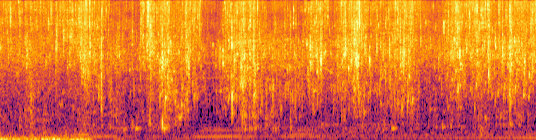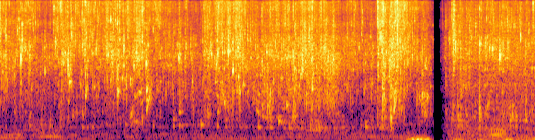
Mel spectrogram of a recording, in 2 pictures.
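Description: Hands swish and splash through water in a tub.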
